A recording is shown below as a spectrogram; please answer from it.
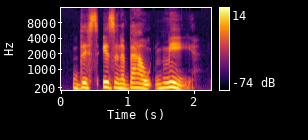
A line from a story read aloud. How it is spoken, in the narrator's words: Ted says tightly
